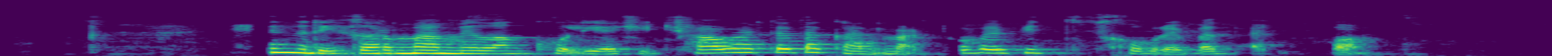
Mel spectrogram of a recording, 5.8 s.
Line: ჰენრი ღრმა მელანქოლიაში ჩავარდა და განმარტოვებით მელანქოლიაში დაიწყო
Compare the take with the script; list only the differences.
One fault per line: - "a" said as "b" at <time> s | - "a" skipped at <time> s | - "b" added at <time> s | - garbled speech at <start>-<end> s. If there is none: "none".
- "მელანქოლიაში" said as "ცხოვრება" at 4.2 s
